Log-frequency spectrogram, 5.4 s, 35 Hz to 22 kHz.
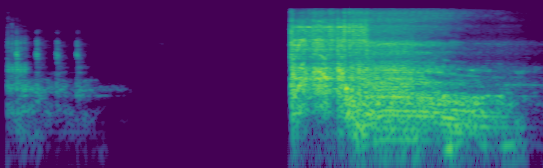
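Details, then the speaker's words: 2010 Jeep Patriot that cranked but wouldn't start, after repairing an electrical short in a relay that blew fuses and replacing parts: a few clicks, pause, then engine fires first try and catches cleanly; normal start. "I just want to say, y'all, we did it. We got it running, y'all."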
